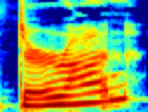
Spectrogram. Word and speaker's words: Doron: Is that correct? – Yes, that's how I pronounce it. I think my dad says Doron.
